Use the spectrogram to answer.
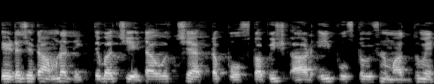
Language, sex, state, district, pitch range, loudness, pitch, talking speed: Bengali, male, West Bengal, Kolkata, 120-135 Hz, -16 LUFS, 130 Hz, 220 wpm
